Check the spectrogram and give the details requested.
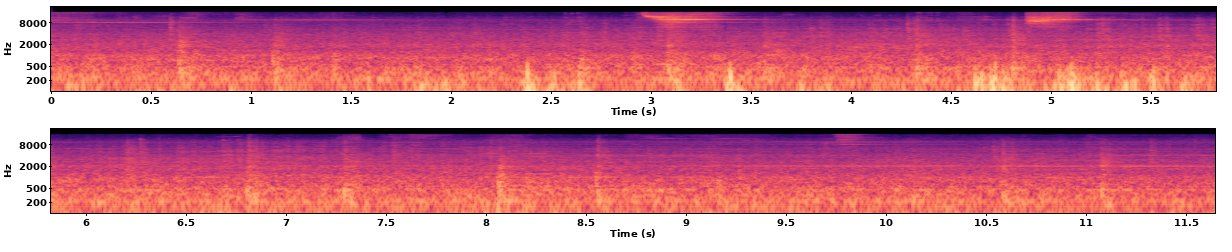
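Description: Train at a railway station, a steady rumble broken by irregular knocks for a few seconds, with two short high squeals about three and five seconds in.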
